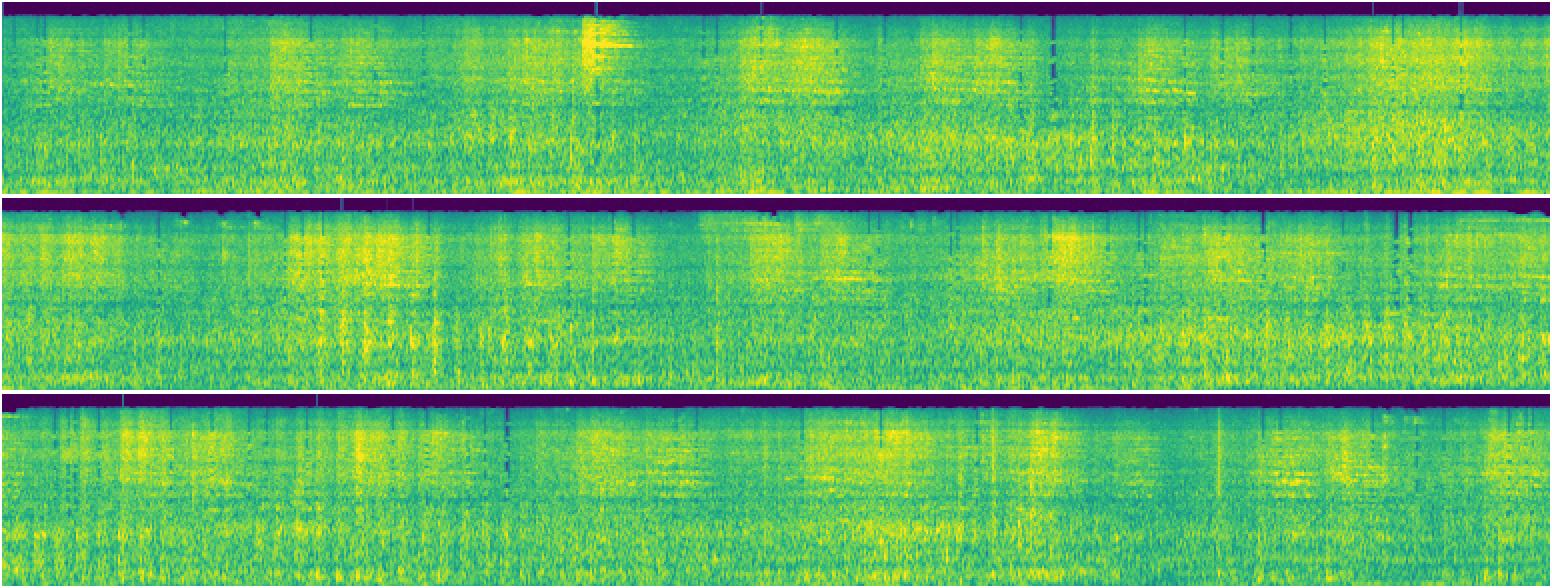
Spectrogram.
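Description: Freight train passing close at speed: the steel wheels of a long string of loaded flatcars run on the rails with a steady rumble and clicking in a repeating rhythm.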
